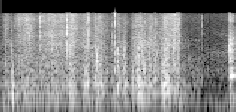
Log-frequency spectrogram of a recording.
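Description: Irregular rustling and crinkling with many small clicks, the sound of things being handled and moved about.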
